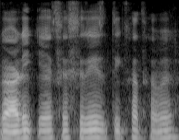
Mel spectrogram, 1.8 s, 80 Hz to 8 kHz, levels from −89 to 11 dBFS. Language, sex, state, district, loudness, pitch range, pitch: Chhattisgarhi, male, Chhattisgarh, Raigarh, -23 LUFS, 110-115 Hz, 115 Hz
